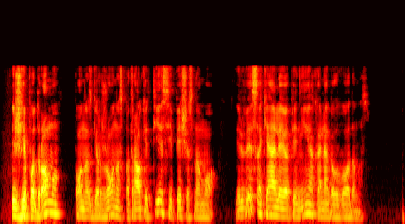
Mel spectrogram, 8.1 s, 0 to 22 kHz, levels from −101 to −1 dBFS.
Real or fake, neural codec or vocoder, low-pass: real; none; 7.2 kHz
